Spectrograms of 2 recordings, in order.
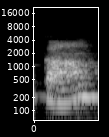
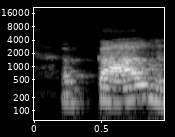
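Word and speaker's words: calm: या काम याद है इसको हम काम पढ़ते हैं काल्म नहीं पढ़ते एल इसमें साइलेंट है अगला है टमस होता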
